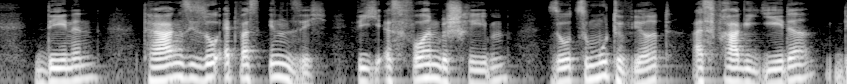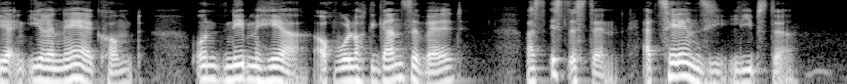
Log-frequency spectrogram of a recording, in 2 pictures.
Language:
German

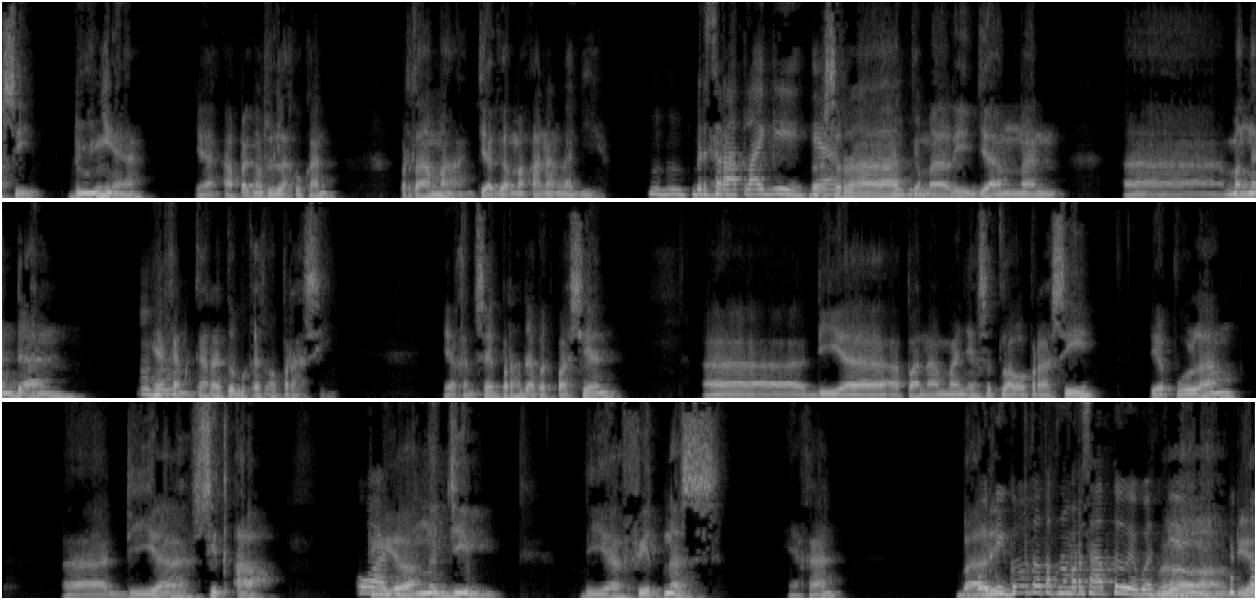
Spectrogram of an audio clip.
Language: Indonesian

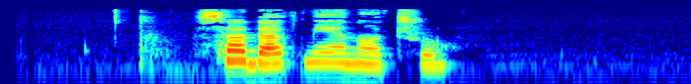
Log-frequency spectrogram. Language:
Mari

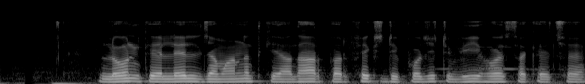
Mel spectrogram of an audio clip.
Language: Maithili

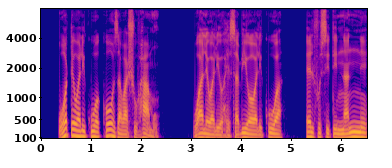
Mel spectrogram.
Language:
Swahili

